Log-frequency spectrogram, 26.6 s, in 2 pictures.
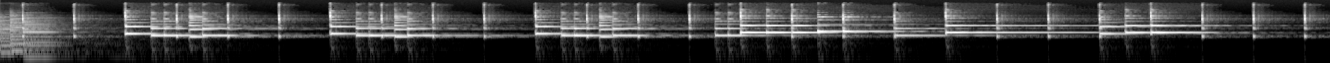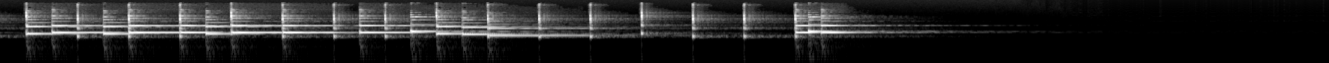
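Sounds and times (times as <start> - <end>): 
piano melody: 0.0 - 12.3, 13.6 - 19.3, 21.3 - 22.3.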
